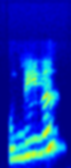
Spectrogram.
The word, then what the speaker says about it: und Ihnen: So just to sharpen your brain, I've added this word and Ihnen, but it is und Ihnen.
